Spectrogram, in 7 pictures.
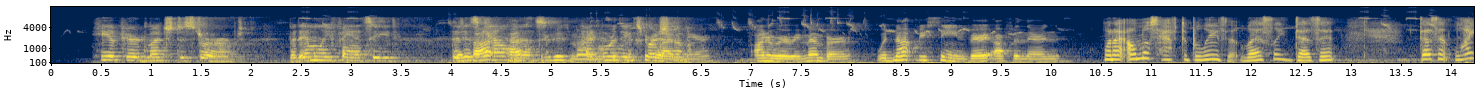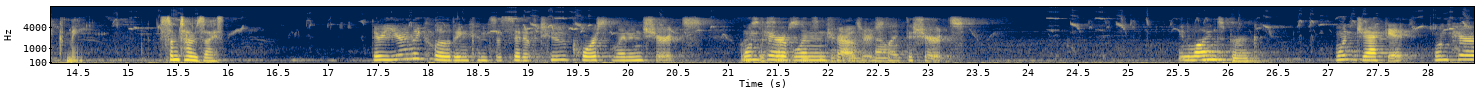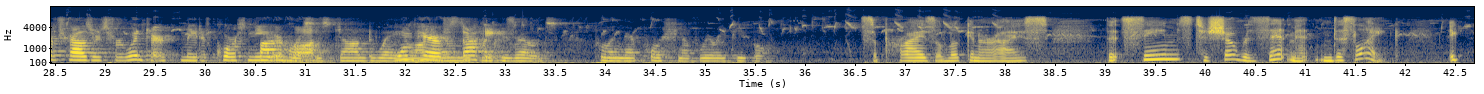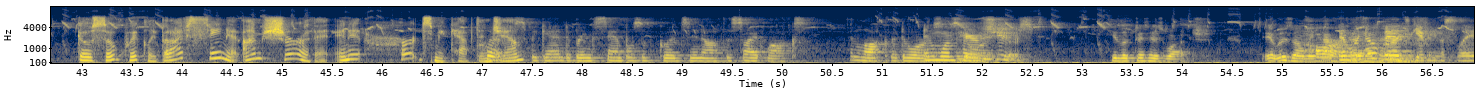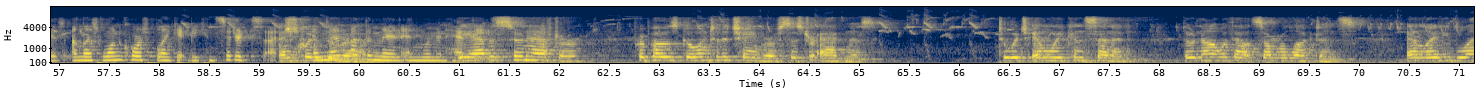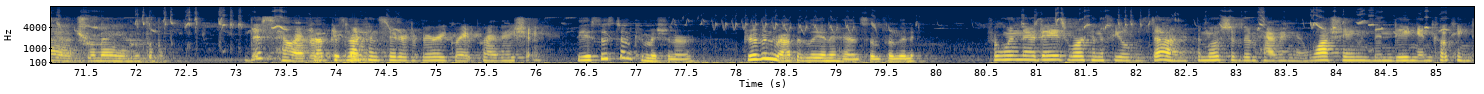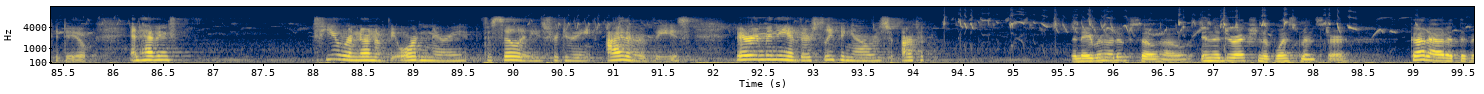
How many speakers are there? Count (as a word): five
